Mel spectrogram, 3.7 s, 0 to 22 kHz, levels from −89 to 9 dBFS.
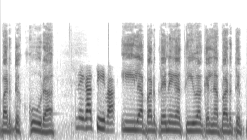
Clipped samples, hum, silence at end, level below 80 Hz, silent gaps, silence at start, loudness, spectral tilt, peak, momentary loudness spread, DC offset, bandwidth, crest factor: under 0.1%; none; 0.05 s; -60 dBFS; none; 0 s; -23 LUFS; -4.5 dB/octave; -6 dBFS; 6 LU; under 0.1%; 12.5 kHz; 18 dB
